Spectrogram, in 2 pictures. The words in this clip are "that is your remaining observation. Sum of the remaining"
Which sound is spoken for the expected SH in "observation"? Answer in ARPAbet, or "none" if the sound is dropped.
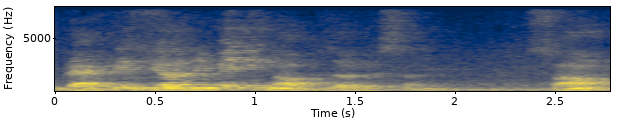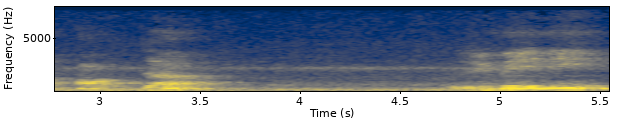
S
